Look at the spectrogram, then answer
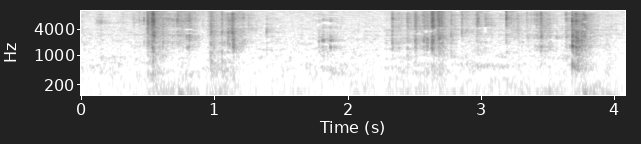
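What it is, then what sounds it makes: Dry soap bar, crunchy when cut. A metal blade cuts and scrapes the edge of a hand-held, solid, rectangular bar of dry multicolor soap with green and purple marbling. Short, crisp, bright crunching and scraping bursts come in an uneven series, separated by quiet pauses.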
